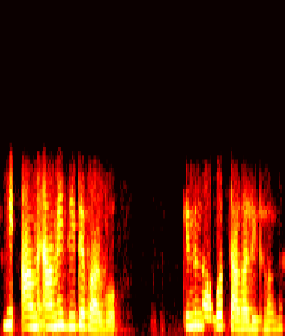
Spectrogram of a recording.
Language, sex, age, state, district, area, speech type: Bengali, female, 18-30, West Bengal, Uttar Dinajpur, urban, conversation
